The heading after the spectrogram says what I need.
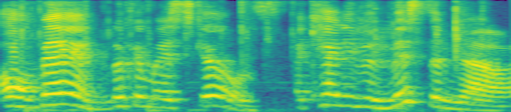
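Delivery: very high-pitched, boasting voice. Retelling a scrim, imitating fifty after buying the duress. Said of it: "he's like".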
